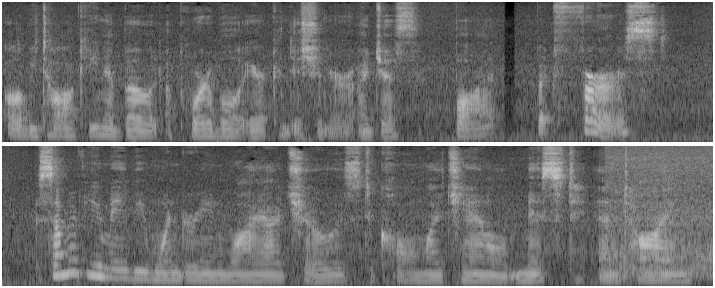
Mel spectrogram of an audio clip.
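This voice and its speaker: A woman speaks at a fairly slow pace. Room echo is audible, and background noise is noticeable. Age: 60s. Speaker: YouTuber. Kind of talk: tutorial. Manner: halting.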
